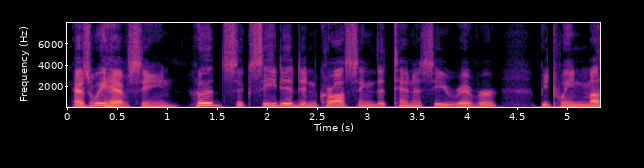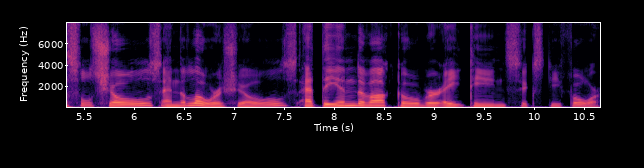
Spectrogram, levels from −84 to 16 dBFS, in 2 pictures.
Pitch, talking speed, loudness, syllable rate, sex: 140 Hz, 145 wpm, -19 LUFS, 4.0 syllables/s, male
